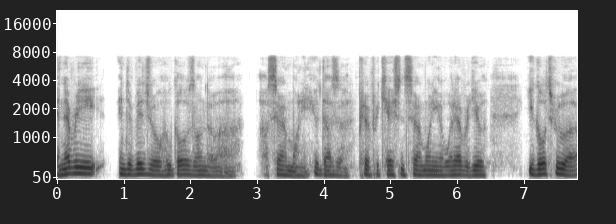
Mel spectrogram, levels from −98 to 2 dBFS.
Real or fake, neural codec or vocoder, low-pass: fake; codec, 16 kHz, 4.8 kbps, FACodec; 7.2 kHz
